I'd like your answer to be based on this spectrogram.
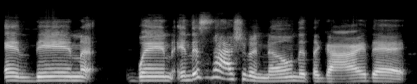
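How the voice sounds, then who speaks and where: A woman's voice: fairly low pitch, expressive, unhurried, fairly bright tone, smooth, dry recording. A woman telling a personal story in a casual vlog, candid and heavily profane, full of filler words.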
